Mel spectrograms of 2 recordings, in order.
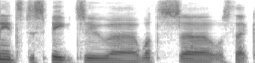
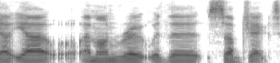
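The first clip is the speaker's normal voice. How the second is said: ordinary delivery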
